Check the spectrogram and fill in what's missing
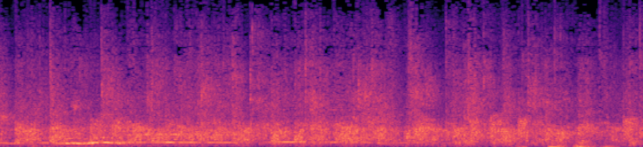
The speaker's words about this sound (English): Nice. Welcome to a round of applause, everybody.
